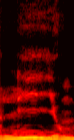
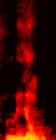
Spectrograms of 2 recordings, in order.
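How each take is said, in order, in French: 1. Le mot se prononce en deux syllabes. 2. Le mot se prononce en une seule syllabe. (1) "je peux exagérer la distinction" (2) "notre façon habituelle de prononcer lion"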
